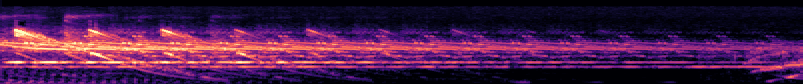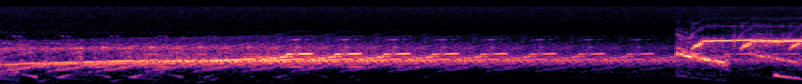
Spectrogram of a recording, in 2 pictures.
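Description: Electronic music from synthesizers: a stream of quick falling pitch sweeps over a held tone, fading down. About halfway through a new run of sweeps comes in, and shortly before the end a higher held tone begins.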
